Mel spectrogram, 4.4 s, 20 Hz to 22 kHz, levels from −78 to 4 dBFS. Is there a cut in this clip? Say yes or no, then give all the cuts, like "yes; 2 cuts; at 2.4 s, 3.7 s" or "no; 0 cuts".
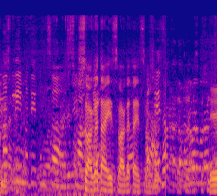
yes; 1 cut; at 3.3 s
